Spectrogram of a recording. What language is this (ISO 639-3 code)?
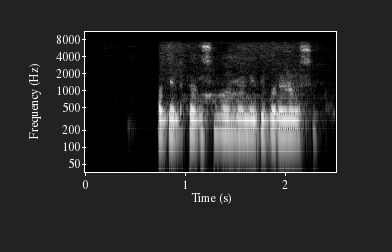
ben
